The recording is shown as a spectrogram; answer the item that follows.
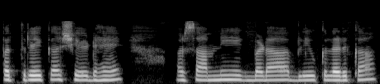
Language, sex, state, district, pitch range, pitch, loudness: Hindi, female, Himachal Pradesh, Shimla, 200-215 Hz, 205 Hz, -17 LUFS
